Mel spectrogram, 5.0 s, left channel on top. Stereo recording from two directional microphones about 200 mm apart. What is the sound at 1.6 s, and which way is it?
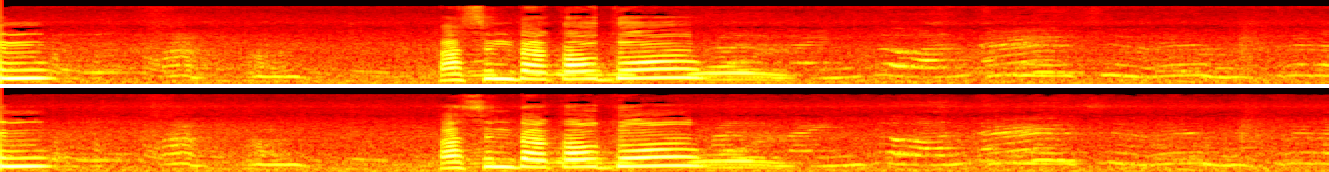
A woman's voice, 10° left (ahead or behind).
